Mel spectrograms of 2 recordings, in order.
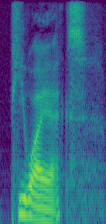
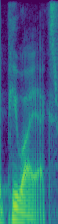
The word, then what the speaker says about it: pyx: I'm going to say pyx for now like ty and uv and so on.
